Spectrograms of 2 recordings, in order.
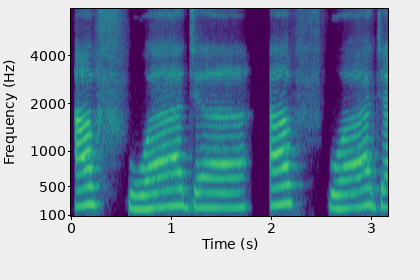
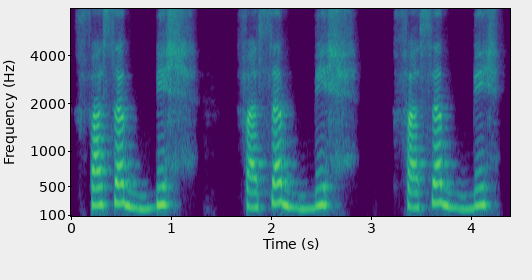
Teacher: Timing में अफ में थोड़ा ज्यादा था लेकिन फा में कम था क्योंकि फा के ऊपर फतहा है, लेकिन हम्स दोनों में मौजूद है।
